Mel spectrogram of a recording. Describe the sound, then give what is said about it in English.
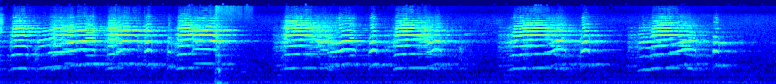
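A whooping crane calling in loud, honking, bugle-like bursts, four bouts of repeated harmonic notes separated by short pauses, with a brief click between the first two. “That's a whooping crane, one of many noises it makes.”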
